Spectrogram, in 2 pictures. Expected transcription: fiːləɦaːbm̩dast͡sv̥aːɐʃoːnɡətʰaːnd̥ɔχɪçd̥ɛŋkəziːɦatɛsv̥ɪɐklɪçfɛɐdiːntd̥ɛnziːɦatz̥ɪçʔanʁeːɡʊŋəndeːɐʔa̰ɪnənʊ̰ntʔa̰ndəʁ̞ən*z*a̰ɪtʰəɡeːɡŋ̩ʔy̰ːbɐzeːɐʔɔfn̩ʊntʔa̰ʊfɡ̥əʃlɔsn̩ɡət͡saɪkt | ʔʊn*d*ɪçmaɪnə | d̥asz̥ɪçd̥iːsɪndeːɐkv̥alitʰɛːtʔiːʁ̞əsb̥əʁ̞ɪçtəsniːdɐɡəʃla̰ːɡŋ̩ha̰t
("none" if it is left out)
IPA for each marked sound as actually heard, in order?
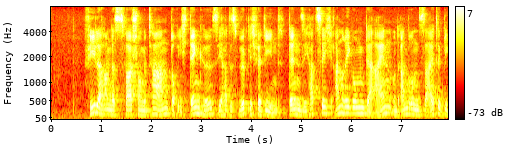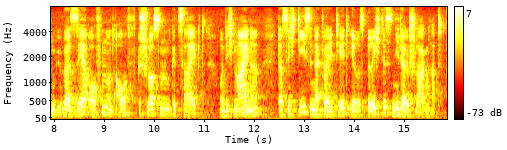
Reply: z, t

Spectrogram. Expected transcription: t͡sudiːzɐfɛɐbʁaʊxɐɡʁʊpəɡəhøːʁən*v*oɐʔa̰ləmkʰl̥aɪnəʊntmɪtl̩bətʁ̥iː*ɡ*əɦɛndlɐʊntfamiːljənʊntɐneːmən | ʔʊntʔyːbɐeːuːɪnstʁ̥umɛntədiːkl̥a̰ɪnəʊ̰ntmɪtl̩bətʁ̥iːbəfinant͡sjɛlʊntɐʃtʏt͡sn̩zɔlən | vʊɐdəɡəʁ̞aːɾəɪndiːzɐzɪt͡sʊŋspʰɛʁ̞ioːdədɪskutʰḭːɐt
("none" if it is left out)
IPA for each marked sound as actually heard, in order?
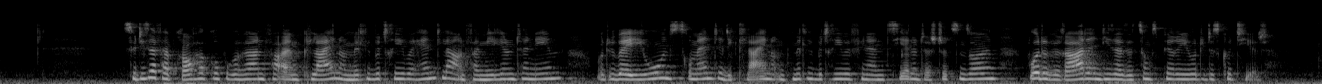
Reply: f, b

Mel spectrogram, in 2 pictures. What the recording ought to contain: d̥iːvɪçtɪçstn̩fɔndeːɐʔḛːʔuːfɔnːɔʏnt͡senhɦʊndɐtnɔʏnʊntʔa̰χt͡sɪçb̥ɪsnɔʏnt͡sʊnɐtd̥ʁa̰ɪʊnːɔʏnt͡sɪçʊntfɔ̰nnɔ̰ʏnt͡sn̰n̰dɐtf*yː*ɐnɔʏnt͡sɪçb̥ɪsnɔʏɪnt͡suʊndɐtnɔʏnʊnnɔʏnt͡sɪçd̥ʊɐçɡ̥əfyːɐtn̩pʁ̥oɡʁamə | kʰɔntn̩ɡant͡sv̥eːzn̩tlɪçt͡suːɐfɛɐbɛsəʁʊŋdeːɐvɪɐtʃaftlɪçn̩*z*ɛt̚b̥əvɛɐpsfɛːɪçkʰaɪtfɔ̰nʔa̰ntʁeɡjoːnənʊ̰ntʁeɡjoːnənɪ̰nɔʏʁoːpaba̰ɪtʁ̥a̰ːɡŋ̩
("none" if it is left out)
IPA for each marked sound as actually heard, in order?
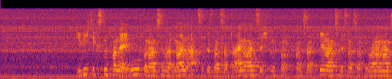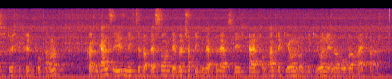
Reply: iː, v

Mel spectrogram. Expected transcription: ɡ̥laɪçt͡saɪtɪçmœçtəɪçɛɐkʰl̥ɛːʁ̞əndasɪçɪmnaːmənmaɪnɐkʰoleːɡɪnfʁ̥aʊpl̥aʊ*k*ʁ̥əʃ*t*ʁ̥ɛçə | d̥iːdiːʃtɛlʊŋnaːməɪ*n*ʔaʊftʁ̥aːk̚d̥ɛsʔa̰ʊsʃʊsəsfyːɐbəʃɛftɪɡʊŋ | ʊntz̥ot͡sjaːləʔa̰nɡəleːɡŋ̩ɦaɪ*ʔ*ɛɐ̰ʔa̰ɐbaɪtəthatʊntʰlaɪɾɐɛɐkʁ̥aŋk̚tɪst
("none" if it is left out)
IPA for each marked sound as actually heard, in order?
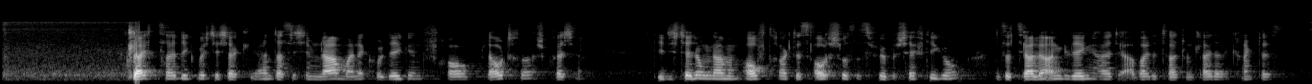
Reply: t, p, m, t

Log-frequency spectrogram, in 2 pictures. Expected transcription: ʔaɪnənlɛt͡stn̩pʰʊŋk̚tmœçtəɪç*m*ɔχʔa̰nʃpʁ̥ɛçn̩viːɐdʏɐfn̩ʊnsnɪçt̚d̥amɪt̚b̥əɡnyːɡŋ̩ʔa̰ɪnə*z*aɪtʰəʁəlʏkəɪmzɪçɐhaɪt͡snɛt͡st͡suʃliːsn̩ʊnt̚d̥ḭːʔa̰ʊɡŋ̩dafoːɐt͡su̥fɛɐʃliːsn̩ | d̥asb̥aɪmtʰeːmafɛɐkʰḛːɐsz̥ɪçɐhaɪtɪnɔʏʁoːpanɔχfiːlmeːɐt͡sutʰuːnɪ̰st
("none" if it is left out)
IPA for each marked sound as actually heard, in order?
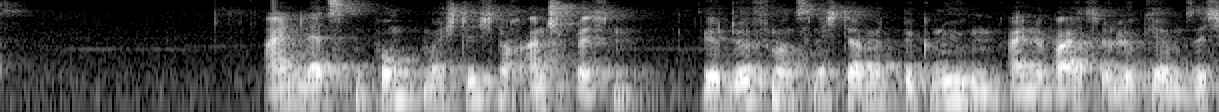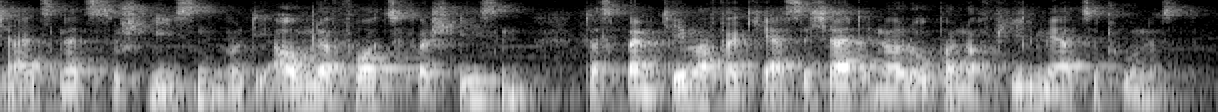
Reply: n, v

